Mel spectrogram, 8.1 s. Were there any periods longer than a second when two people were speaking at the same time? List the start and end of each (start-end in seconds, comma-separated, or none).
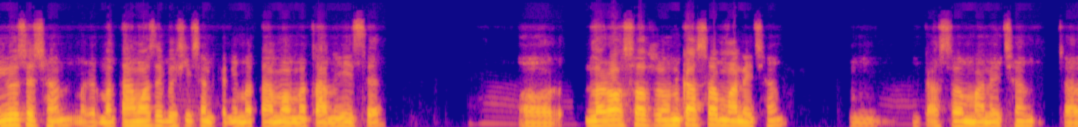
3.9-5.8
